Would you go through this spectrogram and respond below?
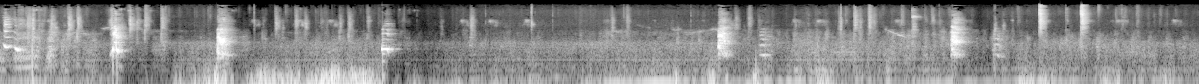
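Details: Huskies, a litter of four-week-old pups together with adult dogs, give sharp yelping barks in scattered bursts, several close together early and then others spaced several seconds apart, over a low hum with quiet stretches between.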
